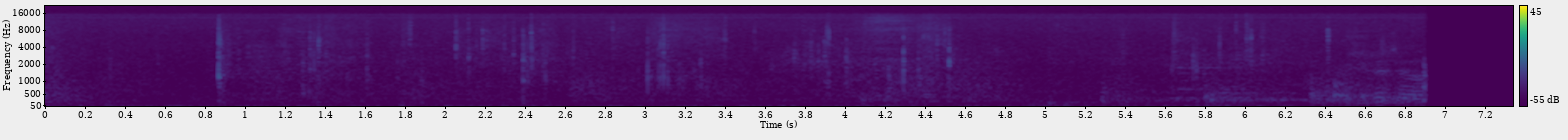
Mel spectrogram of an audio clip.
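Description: Footsteps tap on a wooden floor in a quiet, echoing hall.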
